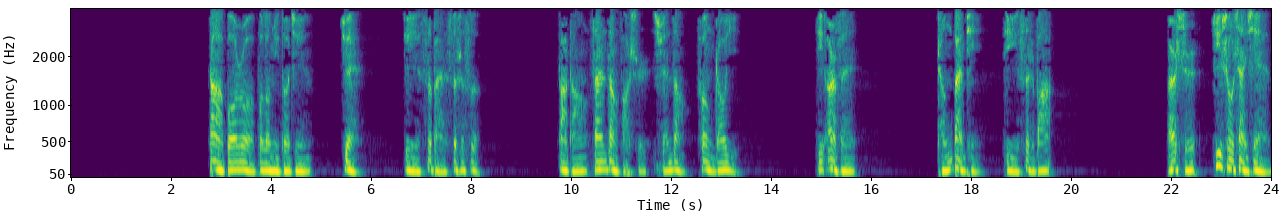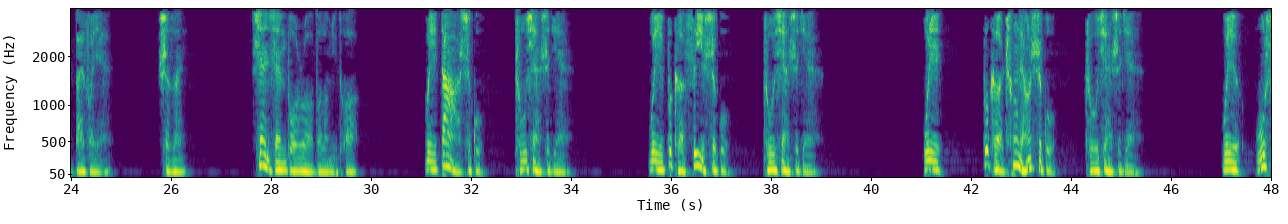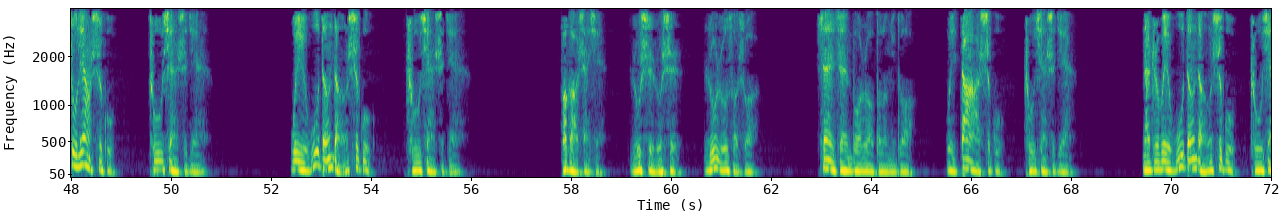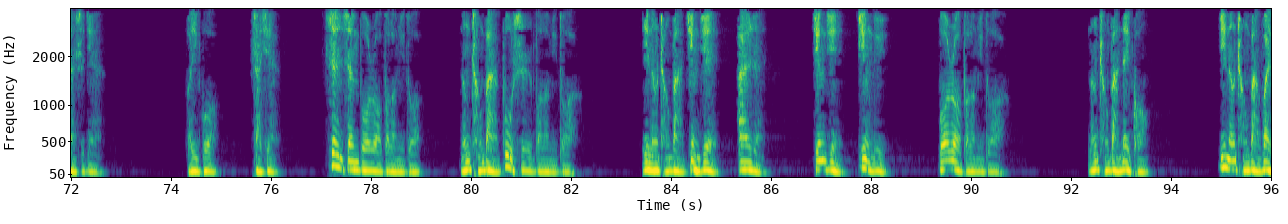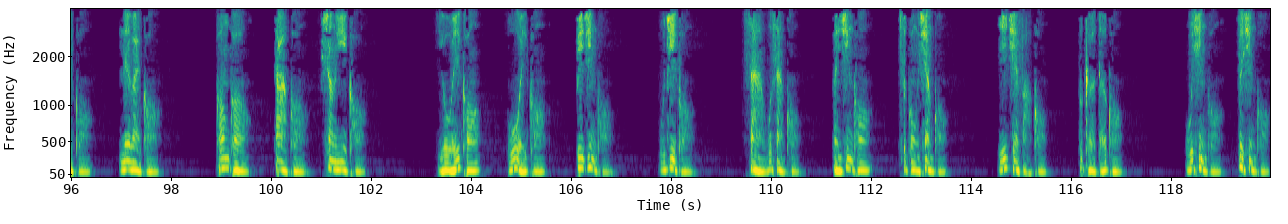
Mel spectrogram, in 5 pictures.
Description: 大般若波罗蜜多经第444卷 - 诵经 - 云佛论坛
